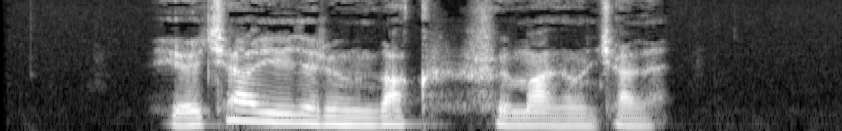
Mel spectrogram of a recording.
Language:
Mari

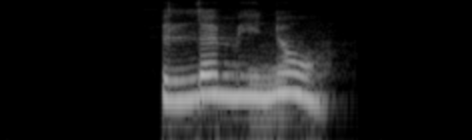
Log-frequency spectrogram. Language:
Kabyle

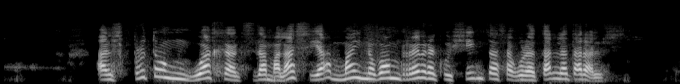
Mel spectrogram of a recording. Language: Catalan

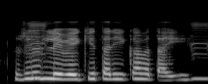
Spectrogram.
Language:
Bhojpuri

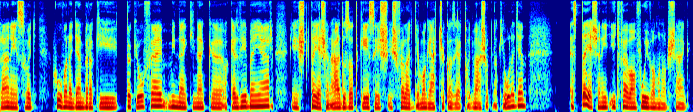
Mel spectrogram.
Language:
Hungarian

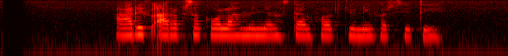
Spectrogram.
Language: Javanese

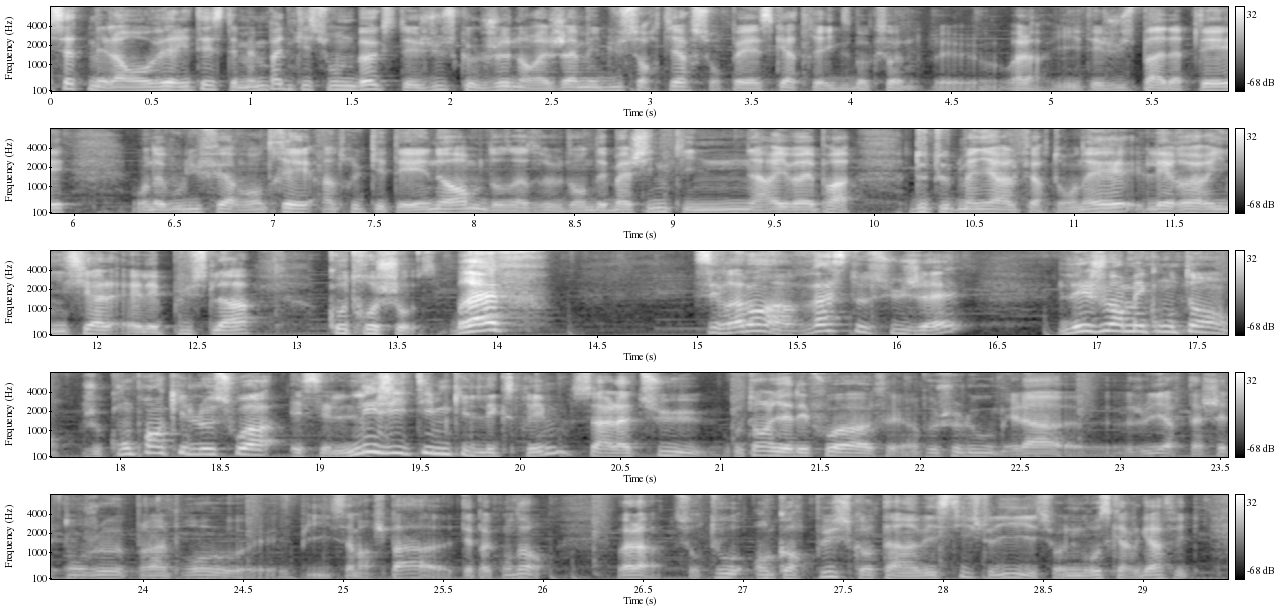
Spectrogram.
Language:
French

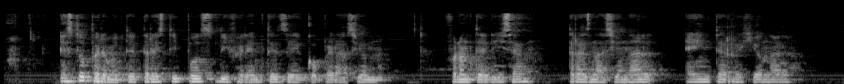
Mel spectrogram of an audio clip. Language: Spanish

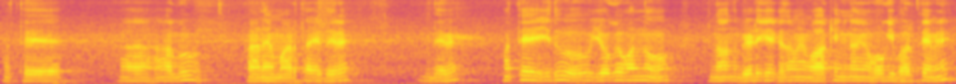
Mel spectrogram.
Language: Kannada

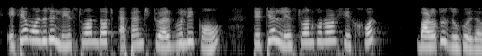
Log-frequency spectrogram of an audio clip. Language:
Assamese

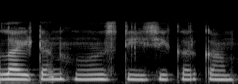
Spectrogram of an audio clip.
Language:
Kashmiri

